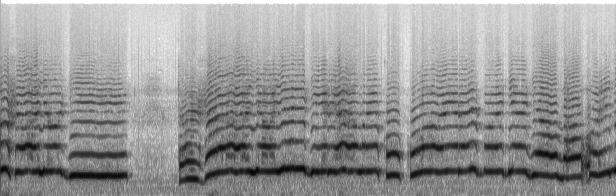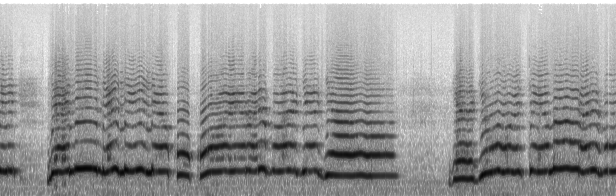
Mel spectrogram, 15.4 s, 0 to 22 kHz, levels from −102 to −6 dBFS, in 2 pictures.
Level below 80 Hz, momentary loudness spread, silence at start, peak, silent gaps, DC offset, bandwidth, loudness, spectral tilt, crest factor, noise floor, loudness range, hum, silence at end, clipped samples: -54 dBFS; 5 LU; 0 s; -6 dBFS; none; under 0.1%; 9.2 kHz; -16 LUFS; -4 dB/octave; 8 dB; -48 dBFS; 2 LU; none; 0 s; under 0.1%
